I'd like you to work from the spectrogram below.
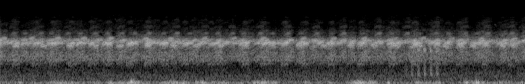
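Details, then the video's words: Frogs at night in the countryside keep up a thick, unbroken chorus of rapid croaking pulses, with only faint low rumbles beneath the steady wall of calls. "시골개구리 소리"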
